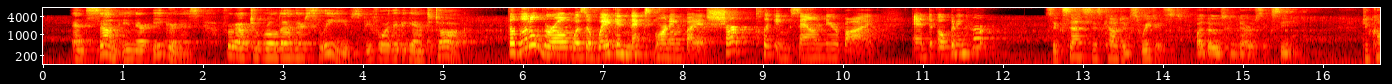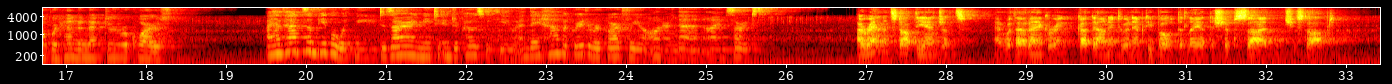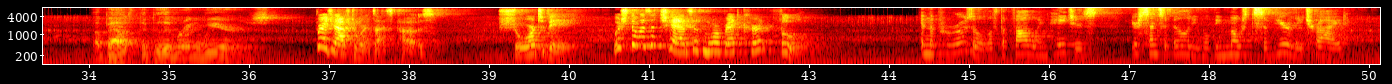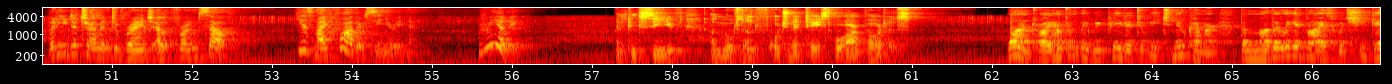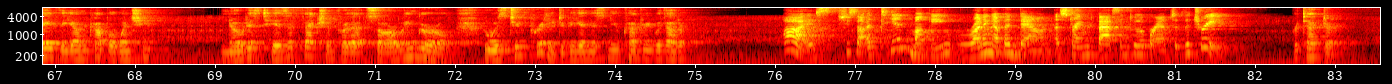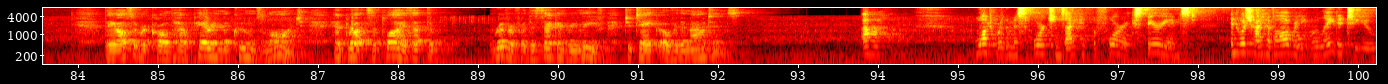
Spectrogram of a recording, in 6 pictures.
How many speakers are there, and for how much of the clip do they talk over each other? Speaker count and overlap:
10, no overlap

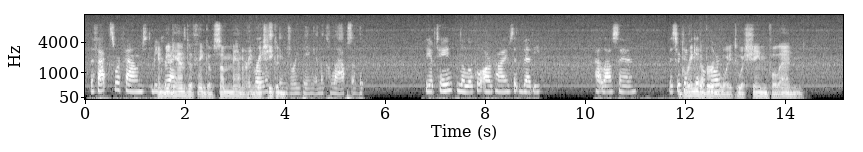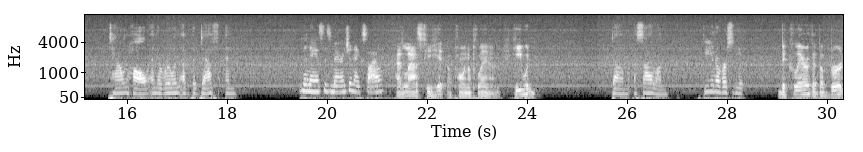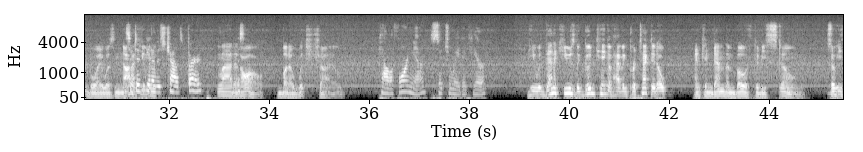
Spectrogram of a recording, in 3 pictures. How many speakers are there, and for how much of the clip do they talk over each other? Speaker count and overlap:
3, about 9%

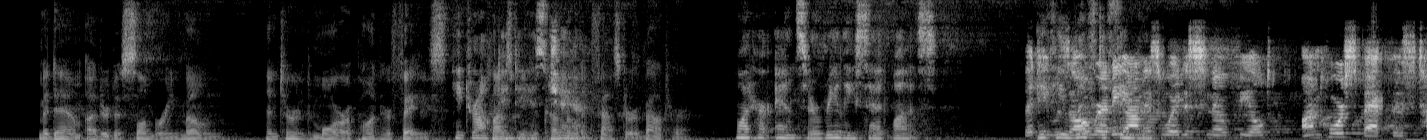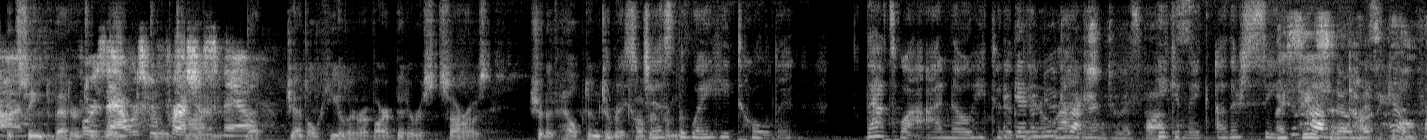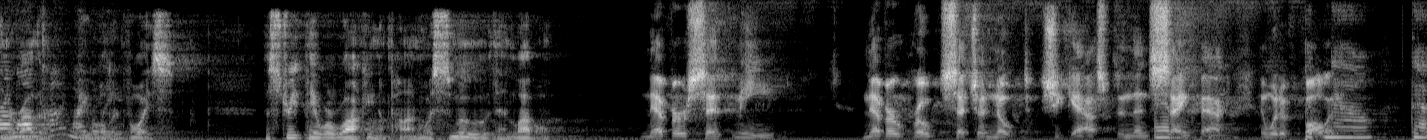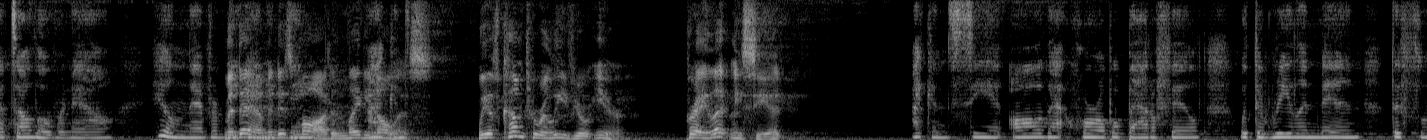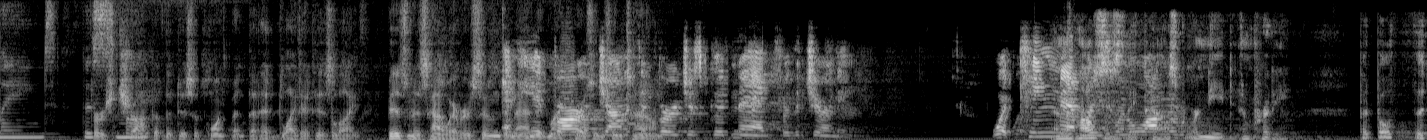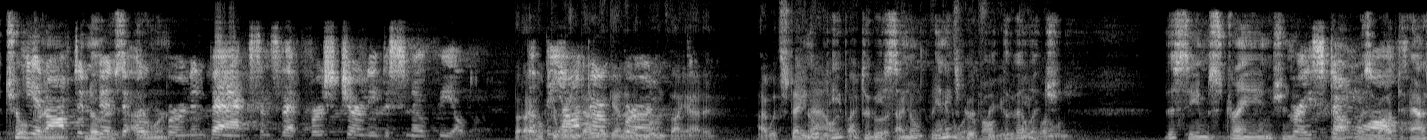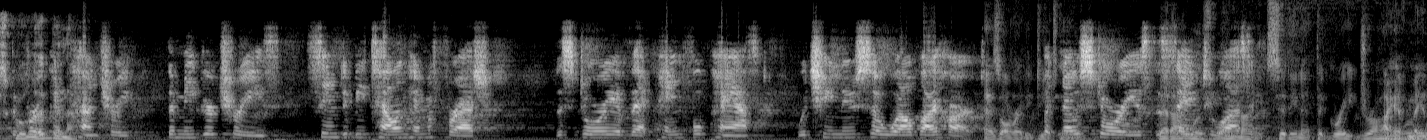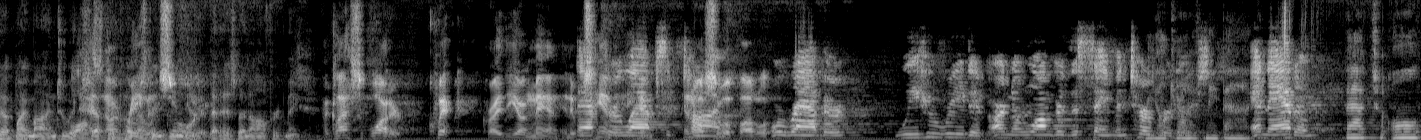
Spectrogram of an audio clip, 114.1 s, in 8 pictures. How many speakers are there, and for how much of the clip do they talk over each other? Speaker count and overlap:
8, about 35%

